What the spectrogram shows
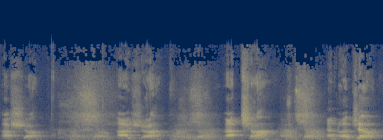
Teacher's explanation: between the palate and the alveolar ridge, and a big chunk of the tongue goes up to make these sounds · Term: palato alveolar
